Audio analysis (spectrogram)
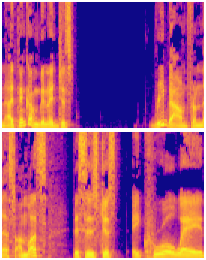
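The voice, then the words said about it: Voice affected by a cold. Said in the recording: “you can probably hear in my voice. ... I'm still a little bit have the effects of a cold”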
